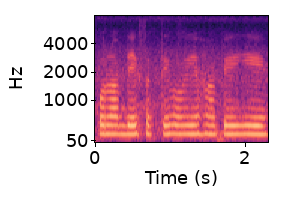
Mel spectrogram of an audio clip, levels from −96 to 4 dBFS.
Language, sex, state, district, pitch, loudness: Hindi, female, Haryana, Charkhi Dadri, 205 Hz, -15 LUFS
